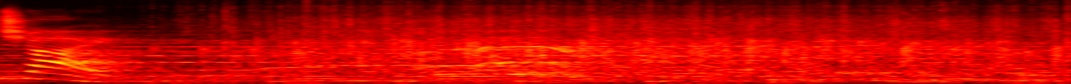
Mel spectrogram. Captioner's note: audience applauding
